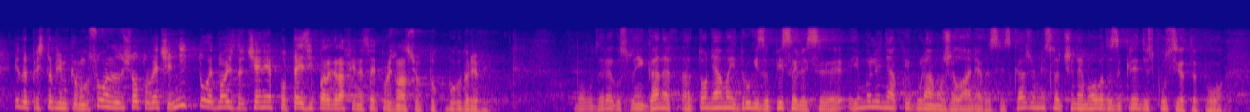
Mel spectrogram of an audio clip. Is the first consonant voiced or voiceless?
voiced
